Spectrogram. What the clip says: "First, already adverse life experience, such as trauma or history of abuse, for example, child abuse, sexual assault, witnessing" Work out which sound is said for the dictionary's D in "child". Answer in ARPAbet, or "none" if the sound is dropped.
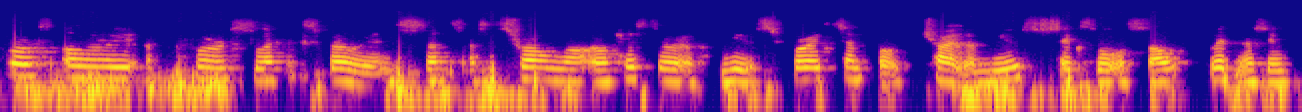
D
